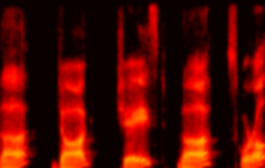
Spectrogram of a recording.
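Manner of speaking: slow, halting, pausing after every word. Speaker demonstrating a sentence read obeying a comma after every word, pausing after every word. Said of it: "read this sentence obeying the commas".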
